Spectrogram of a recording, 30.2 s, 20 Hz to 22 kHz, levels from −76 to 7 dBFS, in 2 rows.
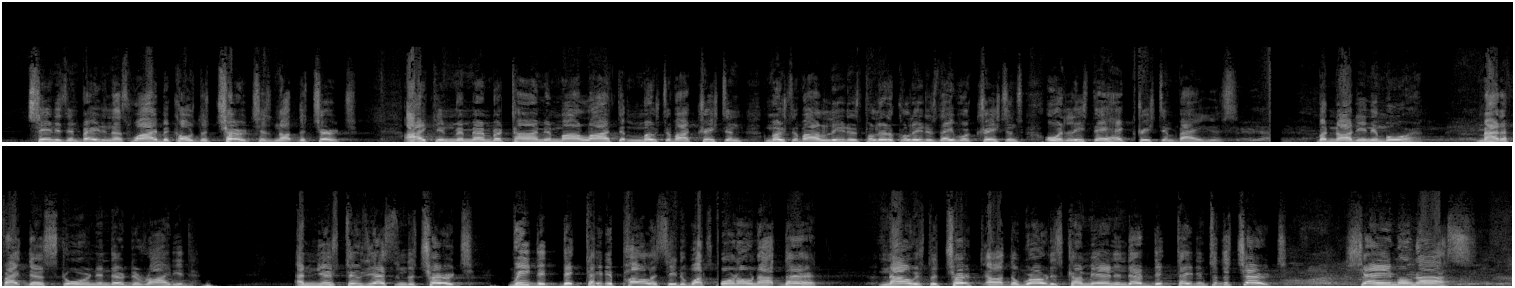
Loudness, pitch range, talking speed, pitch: -21 LUFS, 195-240 Hz, 175 wpm, 215 Hz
